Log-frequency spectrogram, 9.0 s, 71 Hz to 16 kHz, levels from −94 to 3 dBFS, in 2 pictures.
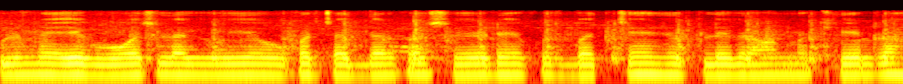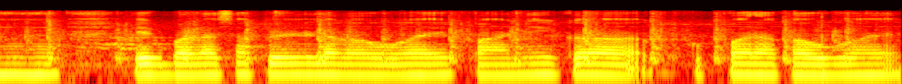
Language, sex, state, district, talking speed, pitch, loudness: Hindi, male, Uttar Pradesh, Deoria, 235 wpm, 130 Hz, -18 LUFS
